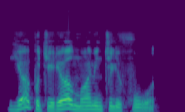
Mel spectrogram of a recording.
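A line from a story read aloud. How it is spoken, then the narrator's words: Sad reply. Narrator (Russian): грустно ответил тот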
